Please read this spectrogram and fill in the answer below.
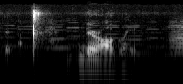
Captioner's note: hands clapping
